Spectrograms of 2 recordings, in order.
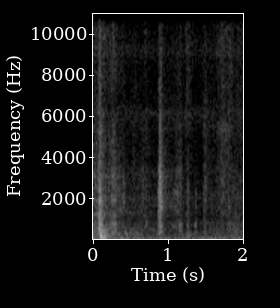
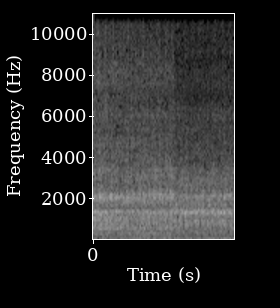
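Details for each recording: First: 2018 Jeep Grand Cherokee 3.6 after replacing faulty water pump (whirring underhood complaint, stop-leak found in cooling system); few clicks, clean crank and catch into smooth steady idle, no whirr from front of engine; normal. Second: 2018 Jeep Grand Cherokee 3.6, underhood whirring complaint, idling, heard through a screwdriver held on top of the water pump: loud steady whirr with a high whistle; faulty water pump, later replaced.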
